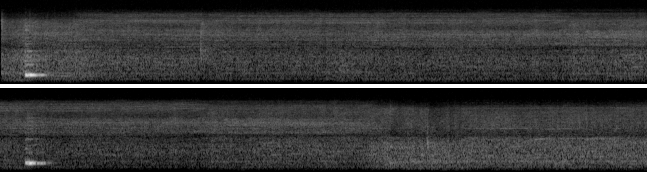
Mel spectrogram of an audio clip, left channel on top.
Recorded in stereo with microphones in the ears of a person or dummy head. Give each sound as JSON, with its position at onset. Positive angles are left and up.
{"t": 0.2, "sound": "a cowbell", "side_deg": 50, "distance_m": 1.8}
